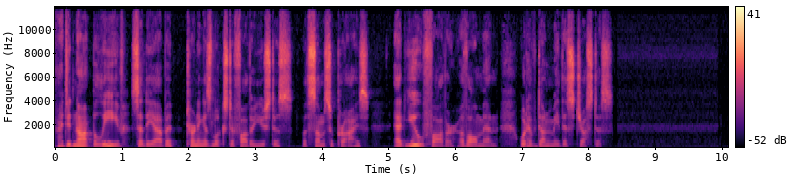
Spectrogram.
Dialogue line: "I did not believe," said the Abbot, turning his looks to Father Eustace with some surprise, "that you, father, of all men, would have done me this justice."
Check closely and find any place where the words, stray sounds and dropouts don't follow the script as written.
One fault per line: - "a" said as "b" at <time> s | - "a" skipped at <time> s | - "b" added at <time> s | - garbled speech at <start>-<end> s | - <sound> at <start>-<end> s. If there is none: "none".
- "that" said as "at" at 5.1 s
